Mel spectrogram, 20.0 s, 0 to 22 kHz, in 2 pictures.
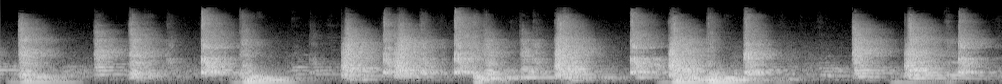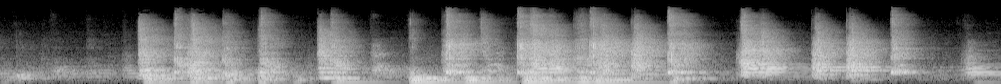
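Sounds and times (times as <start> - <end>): zither strings struck with stick: 0.0 - 10.4, 11.4 - 20.0.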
